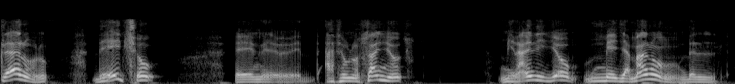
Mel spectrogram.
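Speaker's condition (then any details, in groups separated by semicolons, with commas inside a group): Down syndrome; congenital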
